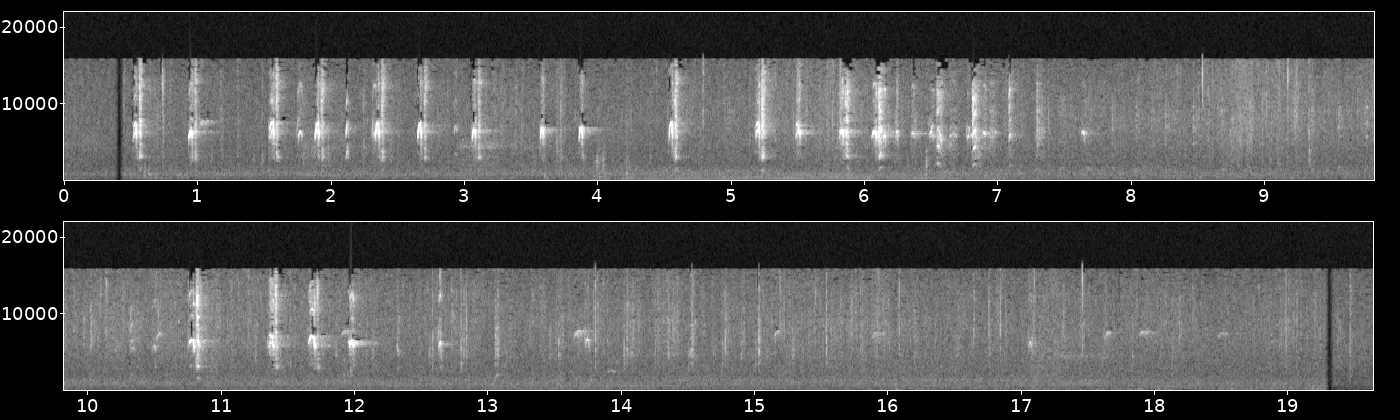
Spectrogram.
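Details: Red squirrels interacting at a bird hide in Eastern Canada: irregular bursts of high, clicking chirps, some in rapid clusters, over a low steady hum that stops near the end.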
